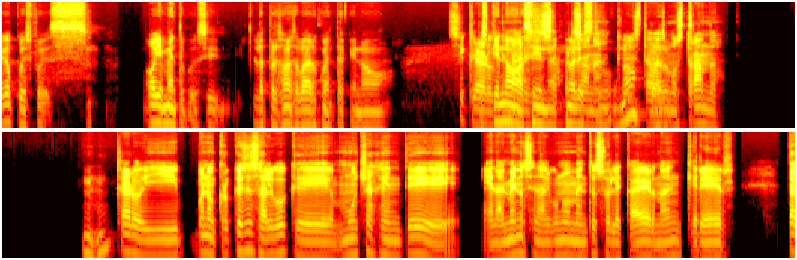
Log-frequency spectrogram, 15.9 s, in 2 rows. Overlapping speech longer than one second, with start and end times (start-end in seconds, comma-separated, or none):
4.8-6.8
